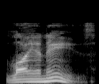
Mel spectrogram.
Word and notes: lyonnaise: British English

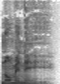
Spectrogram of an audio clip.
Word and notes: nominee: British English

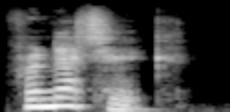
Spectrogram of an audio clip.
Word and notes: frenetic: British English

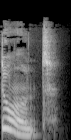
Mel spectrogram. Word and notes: daunt: British English

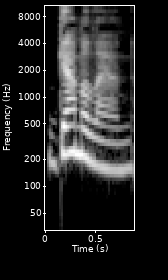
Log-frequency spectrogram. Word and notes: gamelan: American English

